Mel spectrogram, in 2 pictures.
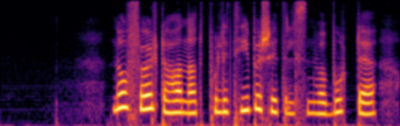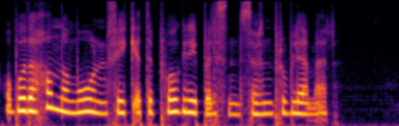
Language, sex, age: Norwegian, female, 25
